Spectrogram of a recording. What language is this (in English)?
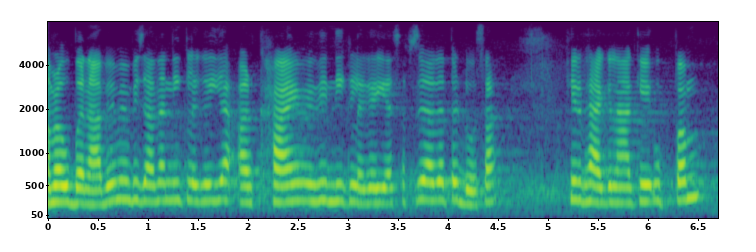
Maithili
